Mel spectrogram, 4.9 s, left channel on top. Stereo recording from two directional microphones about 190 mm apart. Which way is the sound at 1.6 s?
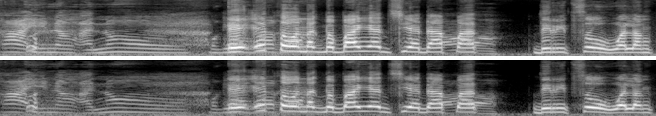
25° left (ahead or behind).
